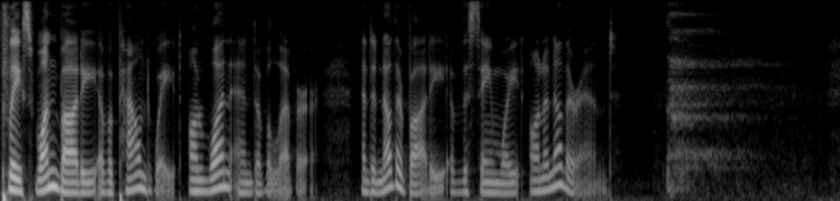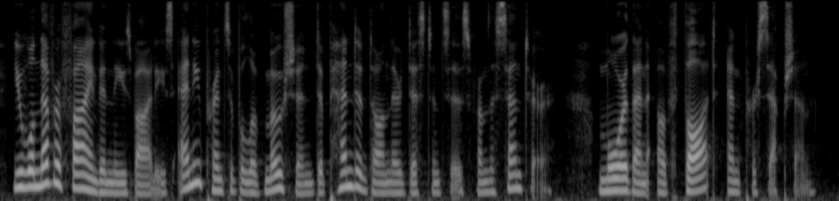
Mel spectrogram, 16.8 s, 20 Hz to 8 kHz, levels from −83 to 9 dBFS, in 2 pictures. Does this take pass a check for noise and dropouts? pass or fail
fail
